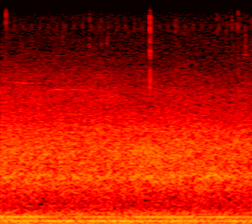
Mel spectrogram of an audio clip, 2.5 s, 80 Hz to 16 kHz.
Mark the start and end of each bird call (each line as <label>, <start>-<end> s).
Black-capped Chickadee (Poecile atricapillus), 0.0-0.9 s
